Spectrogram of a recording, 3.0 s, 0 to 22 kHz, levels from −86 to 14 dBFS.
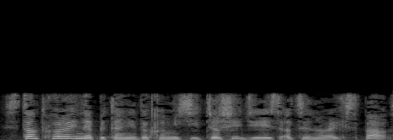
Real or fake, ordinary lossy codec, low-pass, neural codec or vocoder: real; none; 7.2 kHz; none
